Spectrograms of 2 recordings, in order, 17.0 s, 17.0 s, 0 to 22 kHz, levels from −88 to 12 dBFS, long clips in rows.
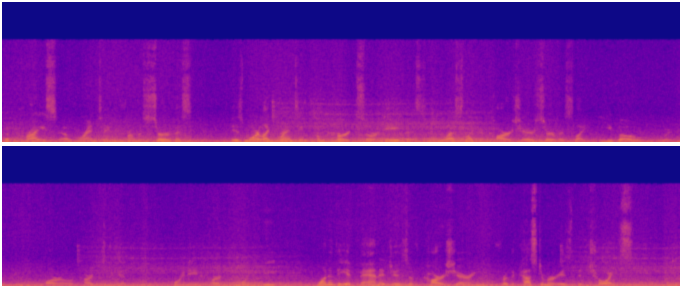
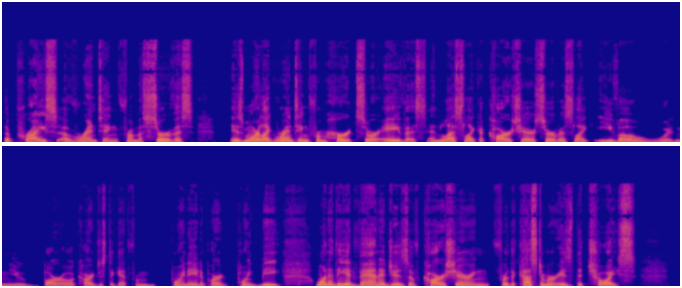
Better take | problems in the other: second | hiss; loud; throughout; 1 dB below the speech

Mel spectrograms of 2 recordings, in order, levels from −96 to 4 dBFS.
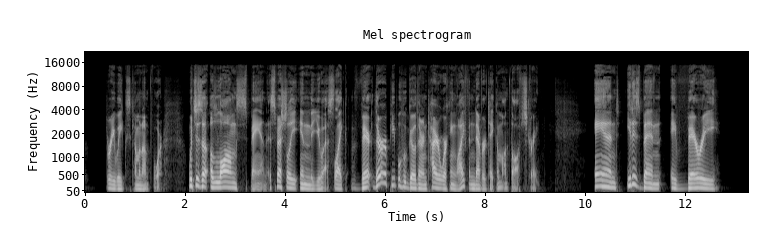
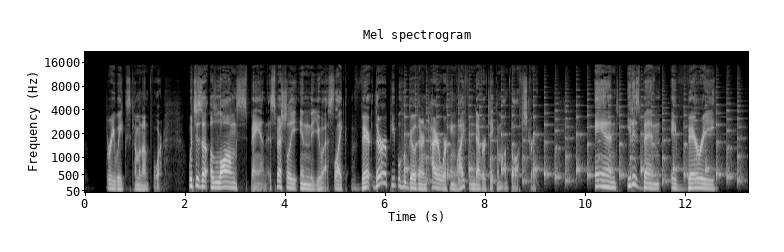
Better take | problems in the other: first | phone ringing; noticeable; from 6.5 s on; peak 9 dB below the speech

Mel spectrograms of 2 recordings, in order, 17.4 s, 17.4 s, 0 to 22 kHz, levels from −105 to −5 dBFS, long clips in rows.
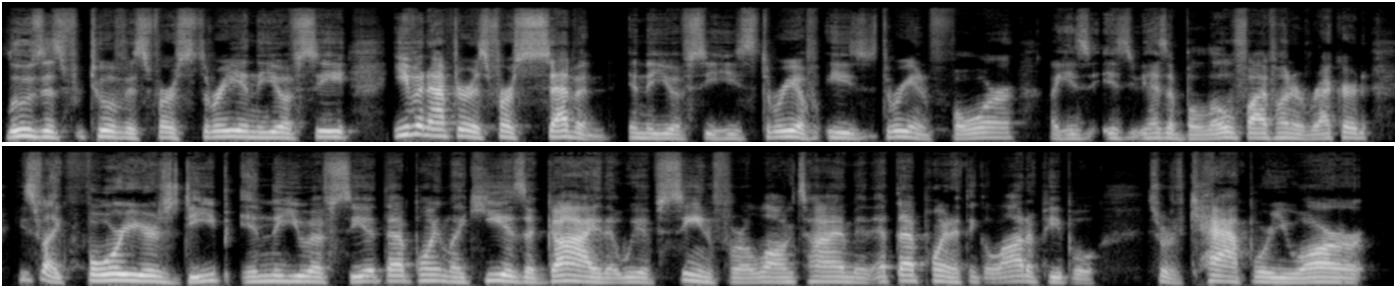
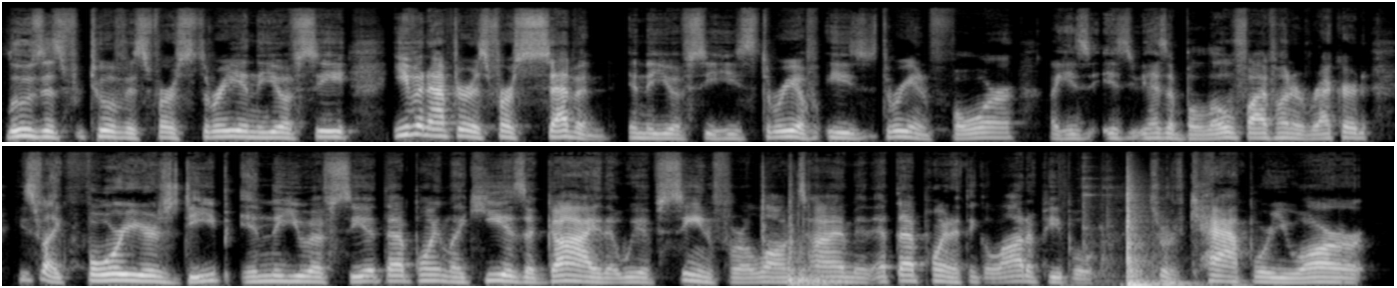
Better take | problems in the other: first | door banging; noticeable; at 13 s and at 16 s; peak 1 dB below the speech

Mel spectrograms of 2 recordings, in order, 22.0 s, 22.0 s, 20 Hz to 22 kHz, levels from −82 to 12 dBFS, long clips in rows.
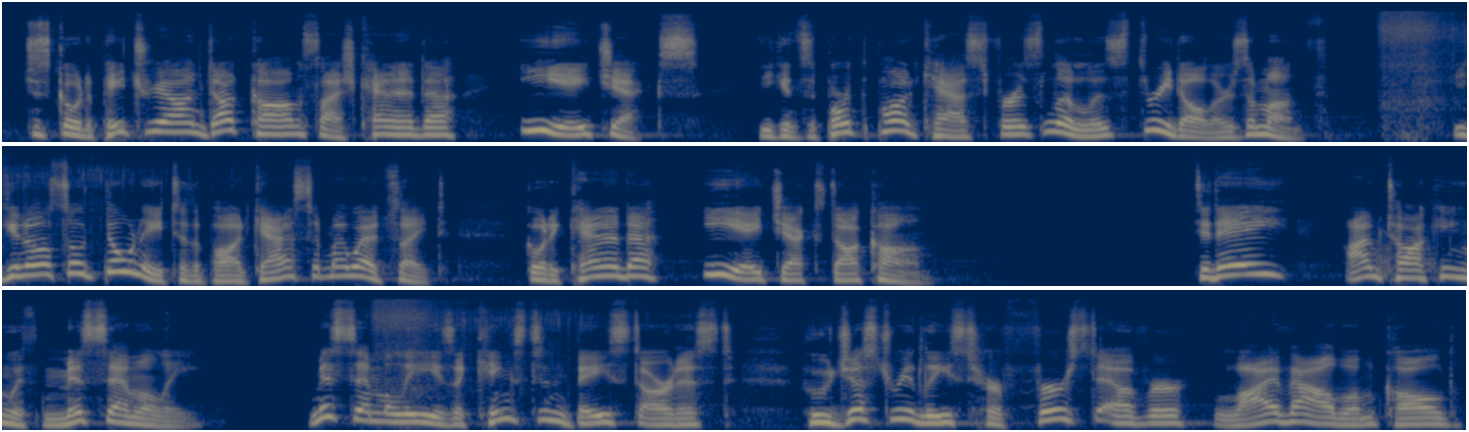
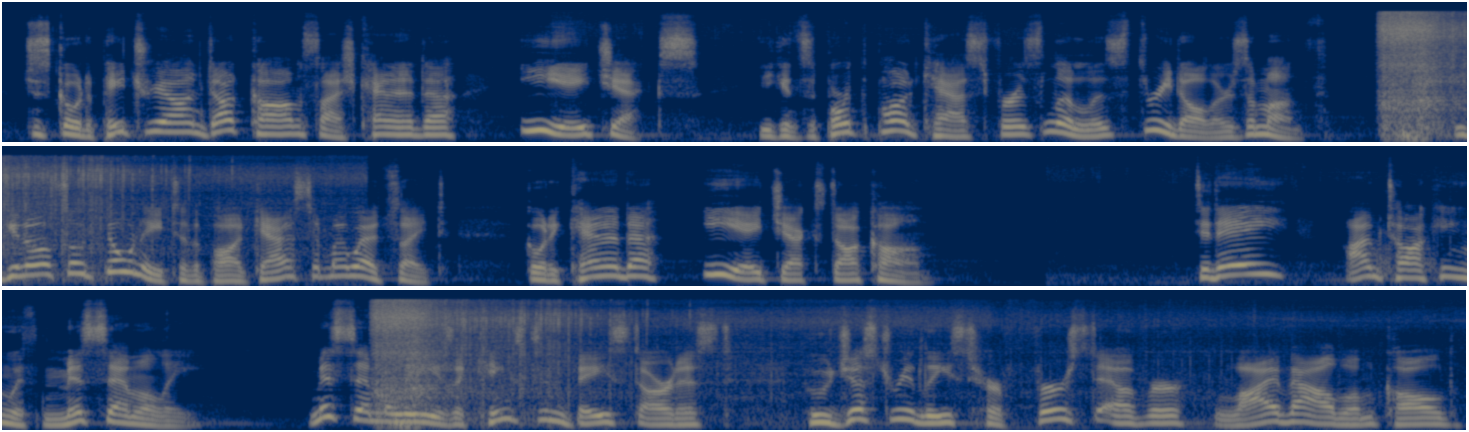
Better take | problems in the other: first | hiss; loud; from 2.5 to 9 s and from 13 s on; 1 dB below the speech; faint in the first

